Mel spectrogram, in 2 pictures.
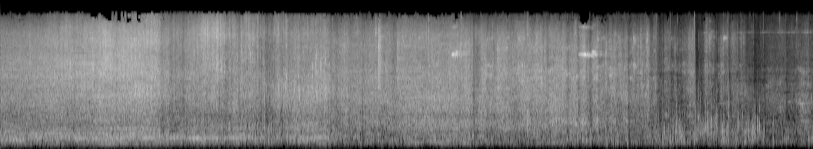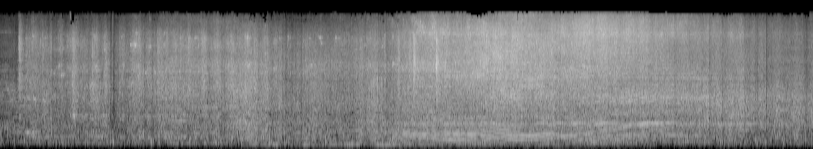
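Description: Motor traffic passing on a city street: engine drones and tyre noise, louder near the start and again near the end, with a quieter lull in the middle.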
